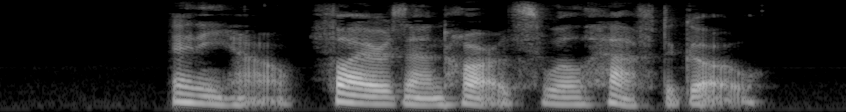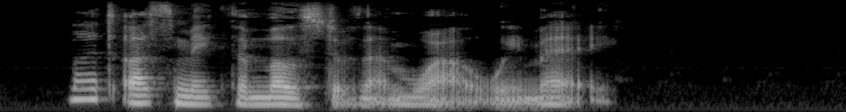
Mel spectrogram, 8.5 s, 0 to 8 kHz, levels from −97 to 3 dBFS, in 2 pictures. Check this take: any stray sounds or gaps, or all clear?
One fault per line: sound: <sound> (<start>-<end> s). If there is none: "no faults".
no faults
